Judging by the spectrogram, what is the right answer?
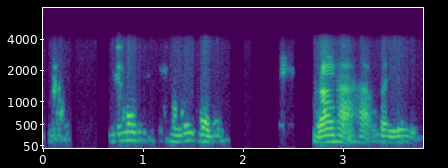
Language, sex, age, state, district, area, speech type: Sindhi, male, 18-30, Rajasthan, Ajmer, urban, conversation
